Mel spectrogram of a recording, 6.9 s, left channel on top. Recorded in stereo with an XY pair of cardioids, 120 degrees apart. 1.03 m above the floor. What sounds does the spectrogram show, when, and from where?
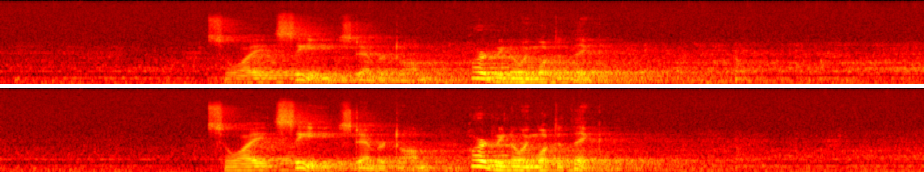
1.6 s a man speaking: 30° right, 0.8 m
